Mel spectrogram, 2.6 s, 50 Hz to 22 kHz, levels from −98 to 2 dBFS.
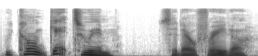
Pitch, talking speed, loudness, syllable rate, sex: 120 Hz, 165 wpm, -16 LUFS, 4.3 syllables/s, male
